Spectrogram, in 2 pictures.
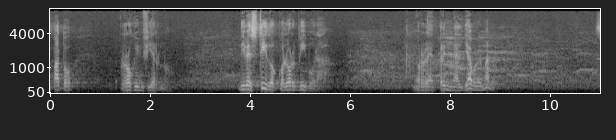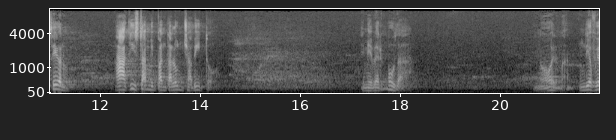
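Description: A middle-aged man speaks with animation into a microphone, in a large echoing room.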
